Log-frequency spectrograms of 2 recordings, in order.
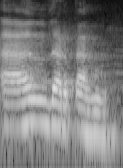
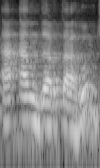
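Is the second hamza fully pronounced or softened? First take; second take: softened; fully pronounced. First: The second glottal stop is softened. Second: The second glottal stop is fully pronounced. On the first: This is how another tribe reads it. "biasa mentashilkan Hamzah" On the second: This is how one tribe reads it. "biasa mentahkikkan Hamzah"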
